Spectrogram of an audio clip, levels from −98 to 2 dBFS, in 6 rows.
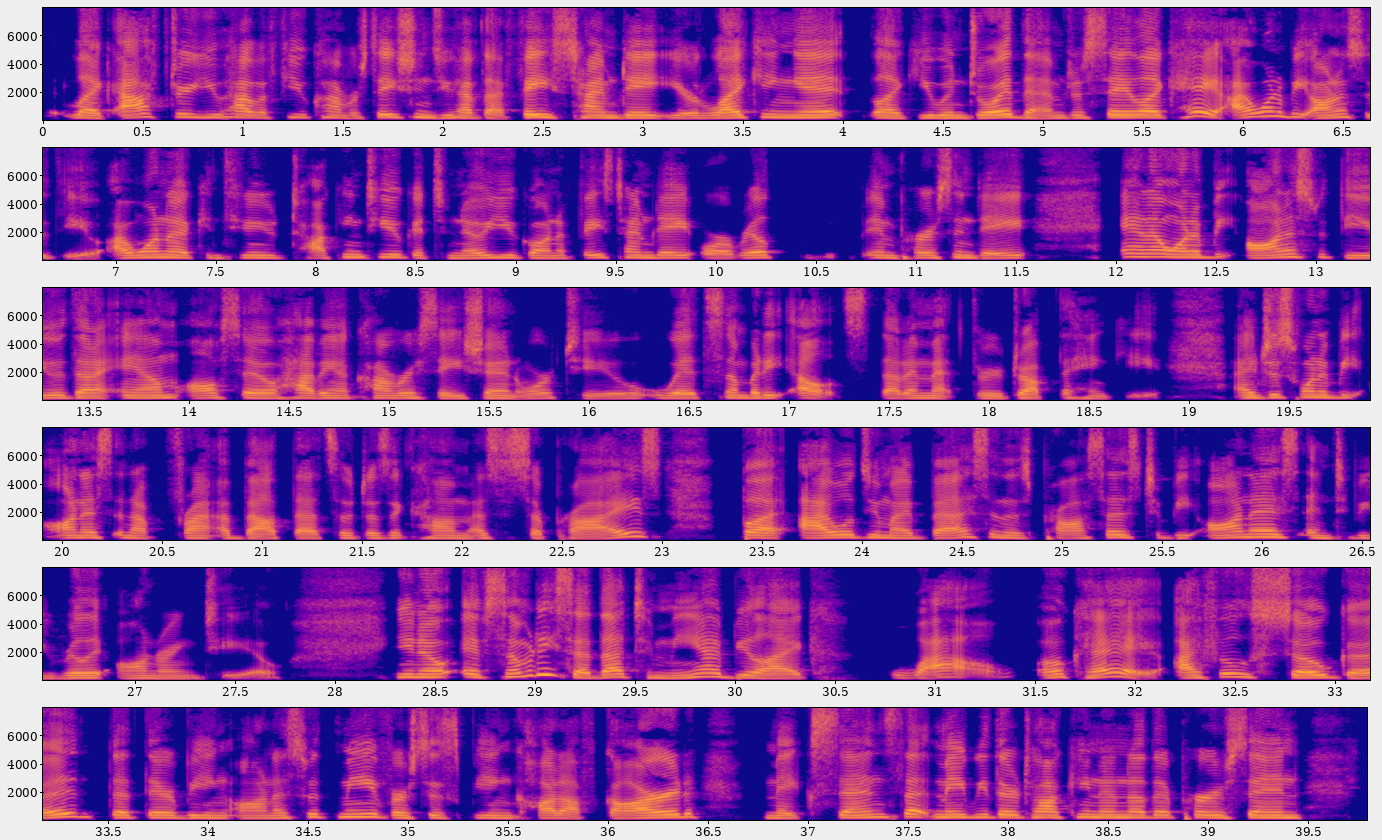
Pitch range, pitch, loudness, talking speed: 175-210 Hz, 185 Hz, -26 LUFS, 225 wpm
